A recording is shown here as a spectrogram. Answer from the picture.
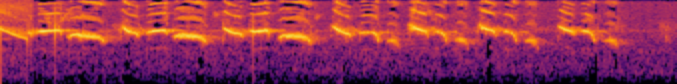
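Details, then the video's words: Wild wambi bird singing actively, giving a series of about eight clear, ringing whistled phrases, each a sharp upward note dropping into a falling slur, repeated roughly every half second without pause. "Burung wambi liar gacor"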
